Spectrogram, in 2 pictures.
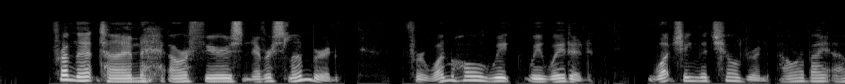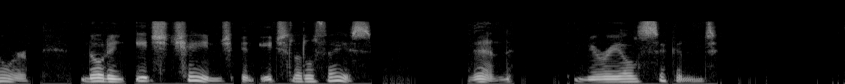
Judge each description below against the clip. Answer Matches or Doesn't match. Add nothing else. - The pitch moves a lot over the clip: Doesn't match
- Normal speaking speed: Doesn't match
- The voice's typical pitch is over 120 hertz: Matches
